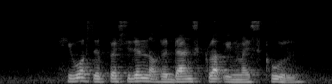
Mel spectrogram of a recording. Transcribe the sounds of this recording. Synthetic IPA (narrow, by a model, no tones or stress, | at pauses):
hiwɔsdəpɹɛsidə̃nɔfdədãnsklapĩnmajskul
